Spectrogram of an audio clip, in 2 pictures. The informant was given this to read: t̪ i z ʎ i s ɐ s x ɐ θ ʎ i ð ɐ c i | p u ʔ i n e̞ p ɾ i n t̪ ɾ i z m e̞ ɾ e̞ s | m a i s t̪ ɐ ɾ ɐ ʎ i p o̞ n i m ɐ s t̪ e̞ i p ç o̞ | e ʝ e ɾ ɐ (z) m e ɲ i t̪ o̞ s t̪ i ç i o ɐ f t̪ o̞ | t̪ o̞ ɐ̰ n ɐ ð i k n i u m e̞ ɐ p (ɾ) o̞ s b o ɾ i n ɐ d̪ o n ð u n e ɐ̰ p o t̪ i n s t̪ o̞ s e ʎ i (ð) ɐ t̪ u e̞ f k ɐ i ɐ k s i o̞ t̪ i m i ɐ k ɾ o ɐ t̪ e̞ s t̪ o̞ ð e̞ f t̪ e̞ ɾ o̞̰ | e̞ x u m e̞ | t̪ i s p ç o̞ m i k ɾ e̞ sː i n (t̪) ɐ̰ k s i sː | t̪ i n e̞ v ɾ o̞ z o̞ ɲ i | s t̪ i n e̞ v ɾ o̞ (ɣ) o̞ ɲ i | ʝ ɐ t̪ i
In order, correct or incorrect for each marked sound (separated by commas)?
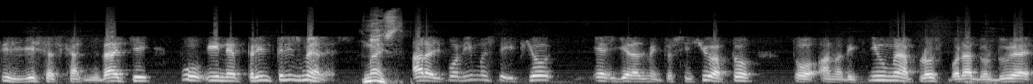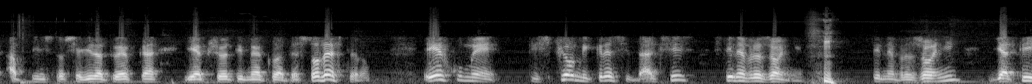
correct, incorrect, correct, incorrect, incorrect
